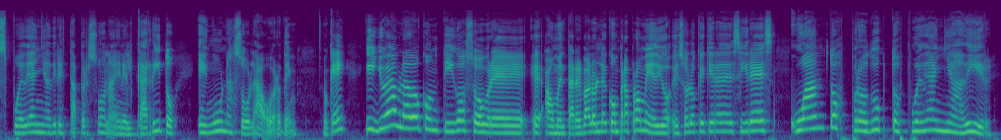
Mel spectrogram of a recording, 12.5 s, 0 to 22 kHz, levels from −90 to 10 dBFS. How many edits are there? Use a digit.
1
